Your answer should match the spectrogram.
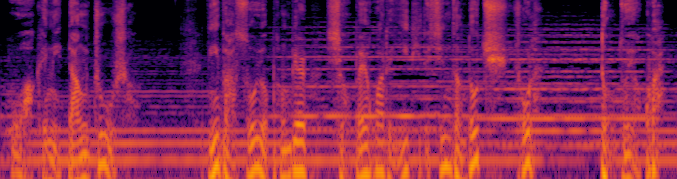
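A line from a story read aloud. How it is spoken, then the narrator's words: Low voice. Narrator (Chinese): 孙导低声说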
